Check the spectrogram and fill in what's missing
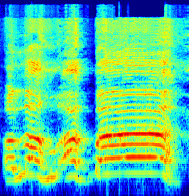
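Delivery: high, slow scream with laughter; shouting praise after finding money; joyful scream. Real, not acted. Man finds hundred dollar bill, screams with laughing joy. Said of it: "I screamed that shit in the hallway".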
